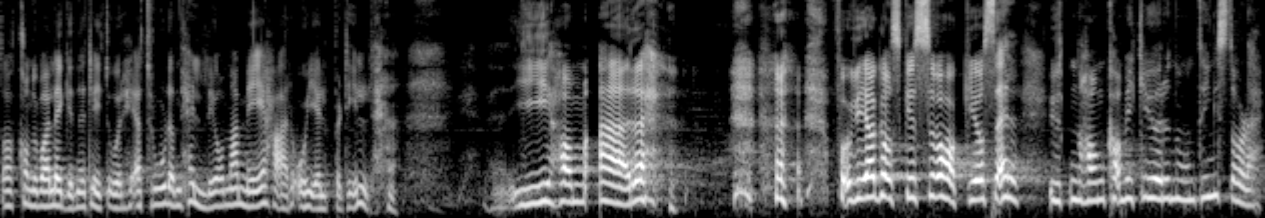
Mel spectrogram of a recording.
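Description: High-voiced woman preaching in a reverberant hall. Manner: lively, shifts between loud emphatic and soft low passages. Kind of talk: sermon.

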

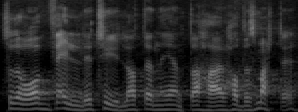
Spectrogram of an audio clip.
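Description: A man preaching a testimony to a congregation, telling his story in an animated way and rising to fervent exclamations. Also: mid-range voice, slight background noise. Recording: long hall reverb.

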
